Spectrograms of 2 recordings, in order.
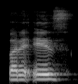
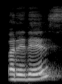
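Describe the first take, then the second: Both takes have the same delivery.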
